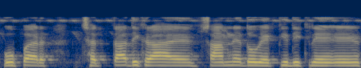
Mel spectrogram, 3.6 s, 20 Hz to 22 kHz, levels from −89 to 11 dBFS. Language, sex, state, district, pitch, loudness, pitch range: Hindi, male, Jharkhand, Deoghar, 185 Hz, -15 LUFS, 180-190 Hz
